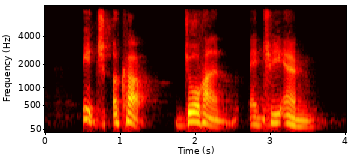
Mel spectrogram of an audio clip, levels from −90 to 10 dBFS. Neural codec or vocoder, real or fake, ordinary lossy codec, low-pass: codec, 16 kHz, 1 kbps, X-Codec, HuBERT features, trained on general audio; fake; none; 7.2 kHz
